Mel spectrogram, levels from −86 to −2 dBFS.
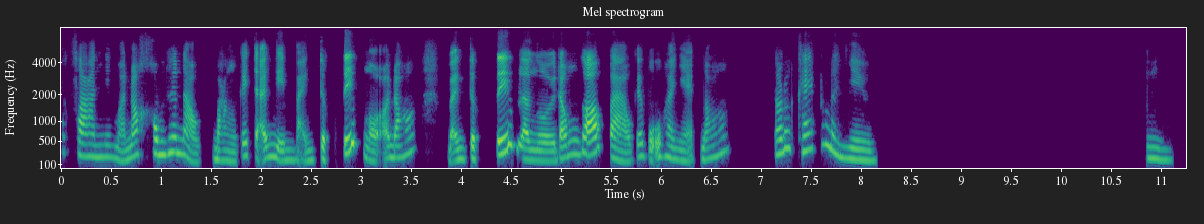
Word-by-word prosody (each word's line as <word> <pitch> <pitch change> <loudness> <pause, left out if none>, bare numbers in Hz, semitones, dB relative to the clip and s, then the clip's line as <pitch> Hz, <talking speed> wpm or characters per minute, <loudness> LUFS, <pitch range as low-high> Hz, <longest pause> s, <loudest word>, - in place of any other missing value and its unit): các 305 - -20
fan, 225 -2 +2
nhưng 215 -1 -7
mà 185 - -4
nó 225 +8 0
không 260 0 0
thể 295 +1 +1
nào 245 - -1
bằng 170 -4 -4
cái 235 - -1
trải - - +3
nghiệm 170 -5 -2
bạn 165 +1 -5
trực - - +2
tiếp - - +7
ngồi - - -1
ở - - 0
đó, 205 +8 -2 0.3
bạn 180 +3 0
trực 195 0 +2 0.2
tiếp 265 +10 +8
là - - +4
người 160 -2 -1
đóng 220 +7 +1
góp 290 - +7
vào 150 -2 +2
cái 225 - -3
buổi - - 0
hòa 210 -3 -3
nhạc 170 -3 -5
đó. 210 - -6 0.5
Nó 265 - +2
rất 370 - -1
khác 315 +4 -1
rất 445 - -5
là 315 - 0
nhiều. 180 -7 -2 2.7
Ừm. 180 -3 -6
205 Hz, 205 wpm, -25 LUFS, 170-260 Hz, 2.7 s, tiếp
